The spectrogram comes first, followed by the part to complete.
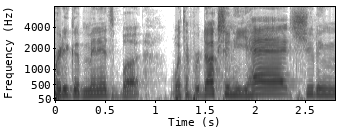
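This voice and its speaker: This man's voice sits high for a man and moves at a fairly quick pace. His intonation is monotone and flat. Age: 20s. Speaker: sports journalist. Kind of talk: casual chat.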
